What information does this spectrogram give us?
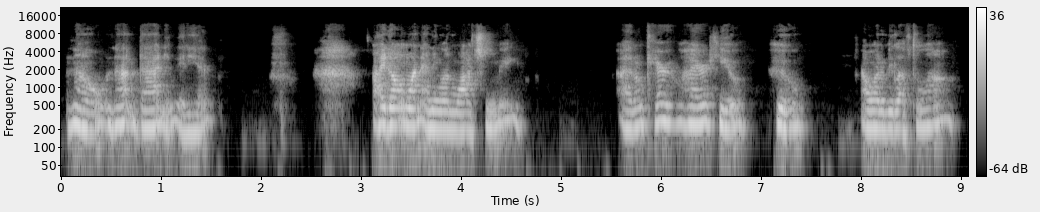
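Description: A woman's voice: on the high side, fairly even intonation, a little slow, gravelly, long pauses, low-quality recording. A woman playing a seductive, controlling married woman in a screenplay read, teasing and commanding by turns. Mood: cold, irritated.

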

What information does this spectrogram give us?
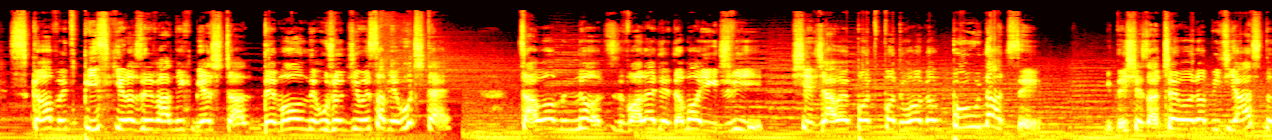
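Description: A man's voice: very high-pitched, vocal fry, a bit bright, heavily acted. A man playing a frightened, plaintive villager, a shaken survivor of a demon attack, in a fantasy radio drama. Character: frightened cowering male villager who survived a demon night.

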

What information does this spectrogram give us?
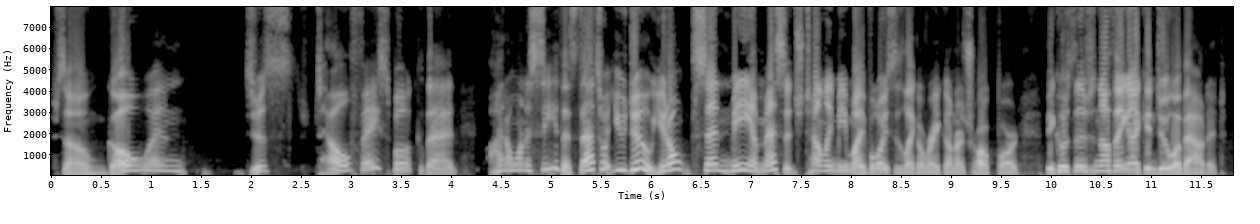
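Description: A woman's voice: mid-range voice, very animated, normal speed, dry recording, studio quality. A woman from New York City hosting a political livestream show, talking casually and launching into an exasperated, sarcastic rant. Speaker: host of a political talk show.

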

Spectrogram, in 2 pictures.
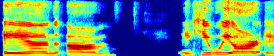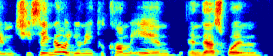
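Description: Mexican-accented middle-aged woman, halting speech. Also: a little high, a bit bright. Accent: Mexican Spanish. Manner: halting, many ums and restarts. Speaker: podcast guest. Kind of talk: personal story in an interview. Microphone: remote call.

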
